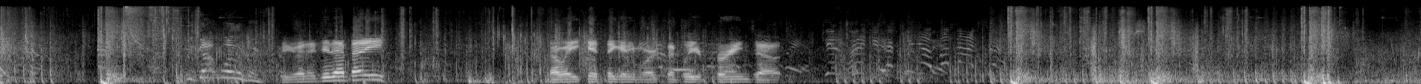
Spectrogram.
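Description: A sniper rifle fires sharp, loud shots.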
